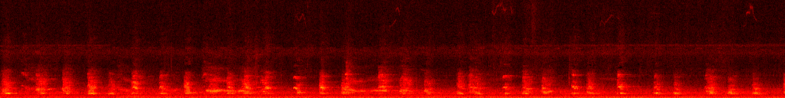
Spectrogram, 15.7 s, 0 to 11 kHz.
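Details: Hounds, Blackcreeks and Blueticks, trailing rabbits on April 4, 2013, give a steady chorus of short, ringing bays repeated about twice a second, several dogs overlapping over a low background rumble.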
